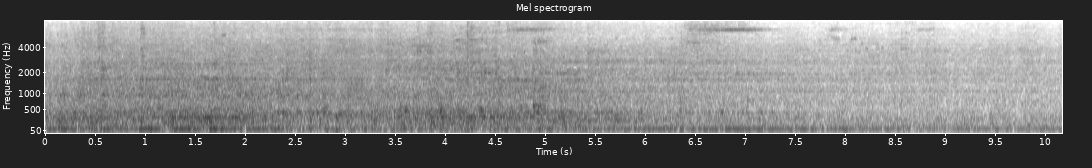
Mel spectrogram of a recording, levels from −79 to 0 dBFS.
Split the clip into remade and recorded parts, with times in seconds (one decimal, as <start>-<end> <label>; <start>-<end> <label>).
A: 0.0-2.3 recorded; 2.3-3.4 remade; 3.4-10.2 recorded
